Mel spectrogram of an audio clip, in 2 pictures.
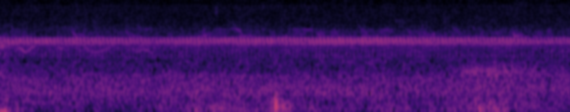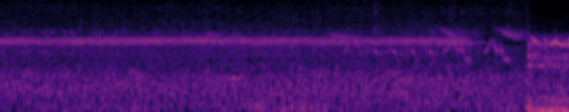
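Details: Savi's warbler, a reed bird singing in spring in the Netherlands, reeling: a steady, insect-like buzzing trill held unbroken at one high pitch for over five seconds, over faint background hiss.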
